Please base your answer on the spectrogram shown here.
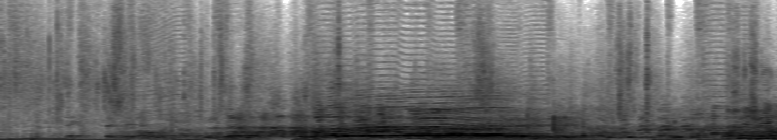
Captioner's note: laughter and cheers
